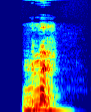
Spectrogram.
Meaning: tiger
- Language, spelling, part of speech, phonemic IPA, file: Moroccan Arabic, نمر, noun, /nmar/, LL-Q56426 (ary)-نمر.wav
